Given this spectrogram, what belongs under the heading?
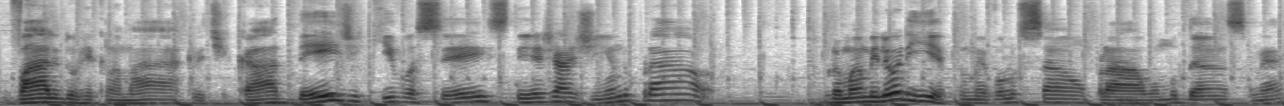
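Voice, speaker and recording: A man's voice: mid-range voice, animated, measured pace, darkish tone, faint music behind. Brazilian man hosting a casual podcast. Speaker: podcast host.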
